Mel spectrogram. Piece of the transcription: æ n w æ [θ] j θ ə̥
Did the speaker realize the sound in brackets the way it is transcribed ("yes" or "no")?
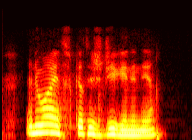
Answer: no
